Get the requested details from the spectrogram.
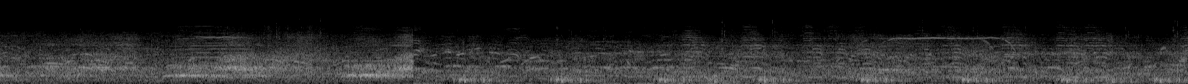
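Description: A stadium crowd roars and chants throughout.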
